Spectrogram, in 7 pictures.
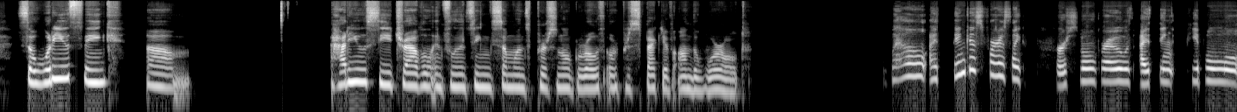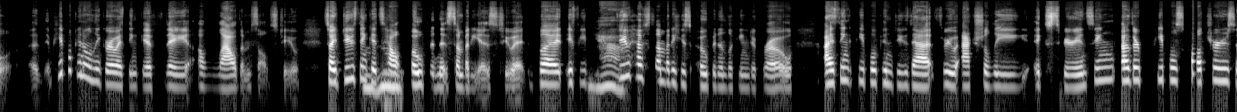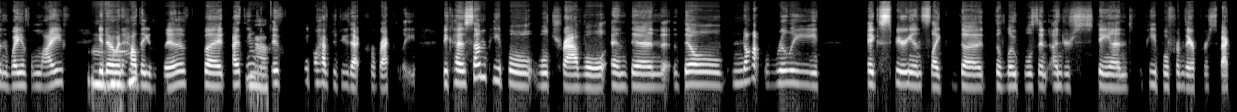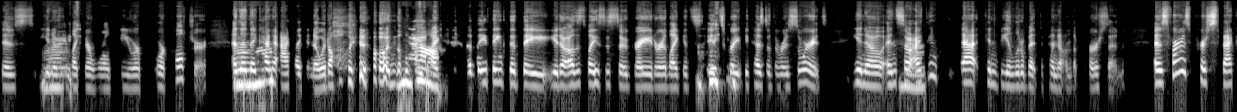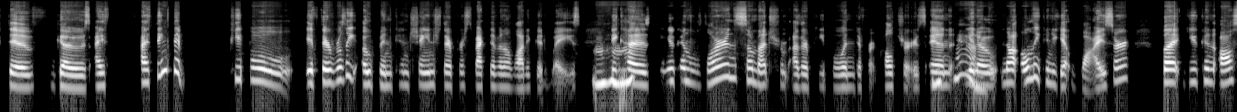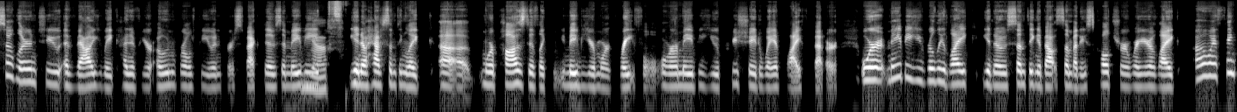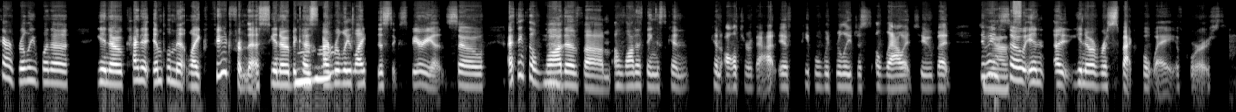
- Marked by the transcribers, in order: tapping; other background noise; laughing while speaking: "all, you know"; chuckle
- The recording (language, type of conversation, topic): English, podcast, How does exploring new places impact the way we see ourselves and the world?
- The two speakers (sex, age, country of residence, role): female, 30-34, United States, guest; female, 60-64, United States, host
